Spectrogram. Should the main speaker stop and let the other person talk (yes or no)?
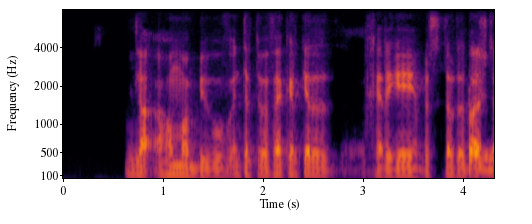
yes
